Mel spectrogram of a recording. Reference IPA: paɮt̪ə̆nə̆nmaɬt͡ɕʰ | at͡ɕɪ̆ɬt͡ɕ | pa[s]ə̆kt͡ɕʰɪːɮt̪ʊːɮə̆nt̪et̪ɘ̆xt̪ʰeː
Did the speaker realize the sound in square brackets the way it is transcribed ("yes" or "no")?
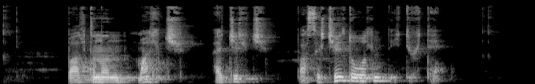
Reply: yes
